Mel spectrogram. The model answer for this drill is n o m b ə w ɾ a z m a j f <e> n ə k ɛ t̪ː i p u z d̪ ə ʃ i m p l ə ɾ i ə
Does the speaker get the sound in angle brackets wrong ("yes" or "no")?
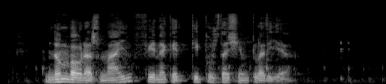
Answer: no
